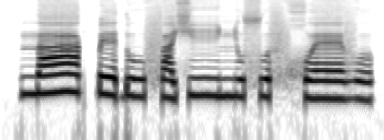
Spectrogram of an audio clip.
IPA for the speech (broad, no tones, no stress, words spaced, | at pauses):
naːk͡pe ɗuːfaçiːɲʊ sʷɛfχʷɛːvʊ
